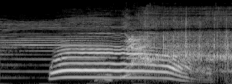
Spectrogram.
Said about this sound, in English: Do I need to get the air horn back out for this one?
